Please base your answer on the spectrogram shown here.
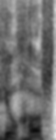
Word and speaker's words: Hilgers: Tapi memang ini menjadi one side story di mana Mads Hilgers ya, walaupun bacanya Hilgers tapi kita nggak usah, biasa aja lah bahasa lidah Indonesia ya.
